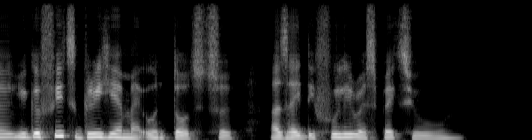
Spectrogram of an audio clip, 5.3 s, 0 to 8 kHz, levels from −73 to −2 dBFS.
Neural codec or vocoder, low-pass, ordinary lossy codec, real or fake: codec, 16 kHz, about 1 kbps, DyCAST, with the encoder's durations; none; none; fake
